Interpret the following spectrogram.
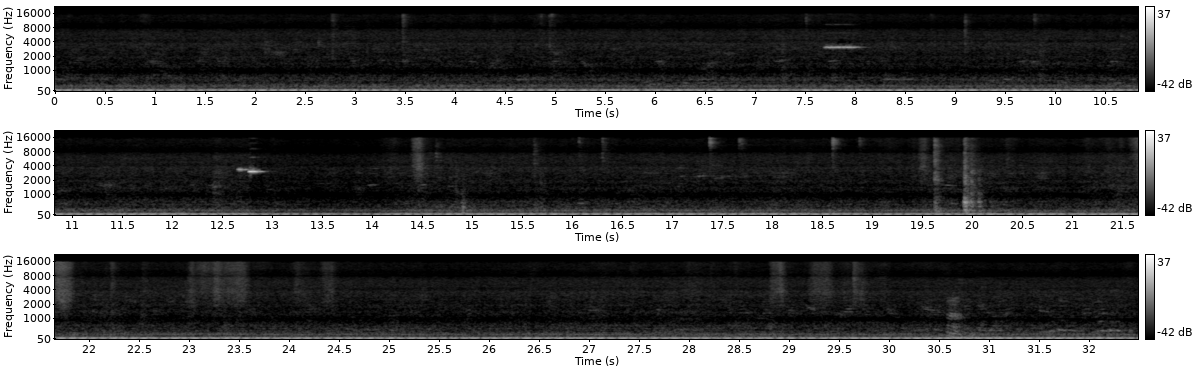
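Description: Steady low hum from the room, with faint rustling and handling noises and one sharp knock about thirteen seconds in.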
